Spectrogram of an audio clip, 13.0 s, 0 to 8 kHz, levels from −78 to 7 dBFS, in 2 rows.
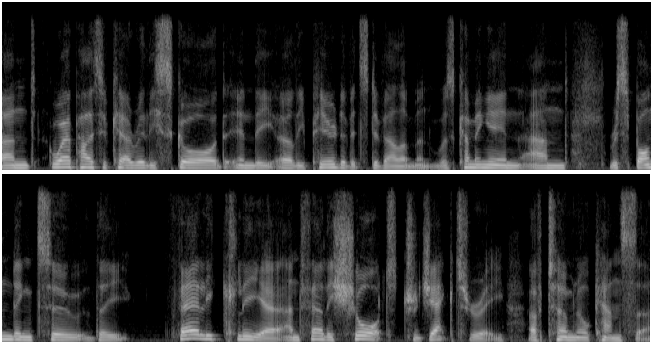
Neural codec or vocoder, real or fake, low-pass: none; real; 7.2 kHz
